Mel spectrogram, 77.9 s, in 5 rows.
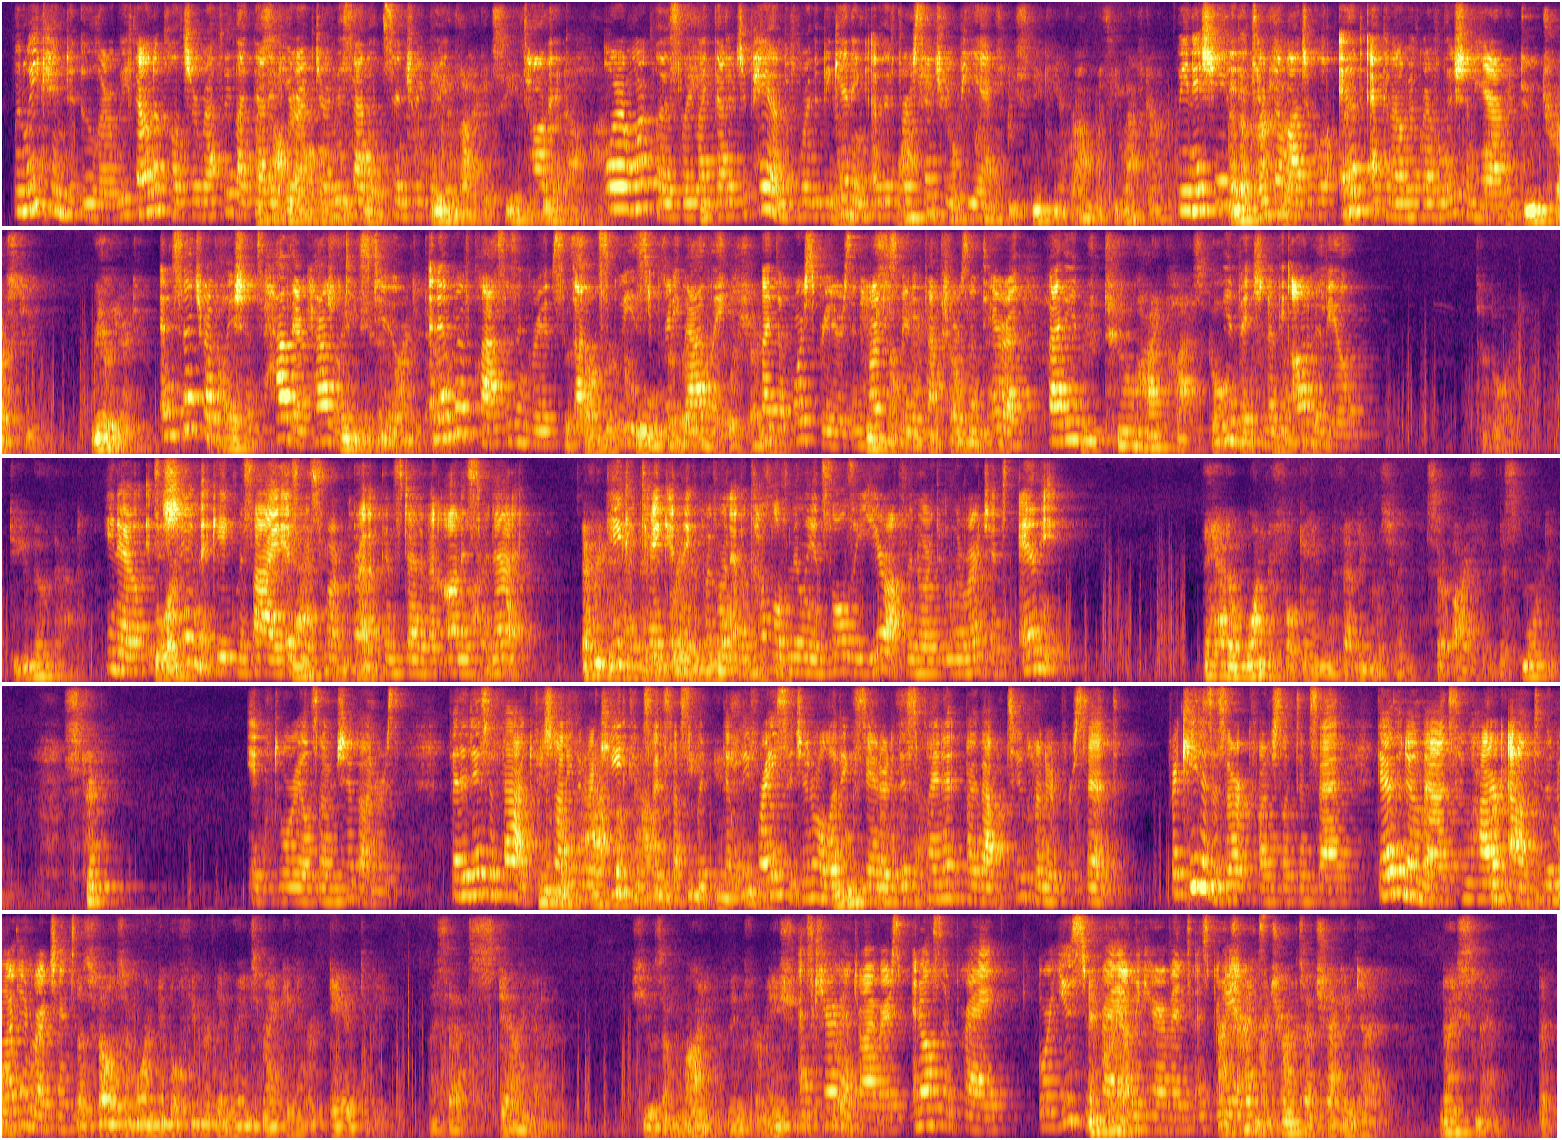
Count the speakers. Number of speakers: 2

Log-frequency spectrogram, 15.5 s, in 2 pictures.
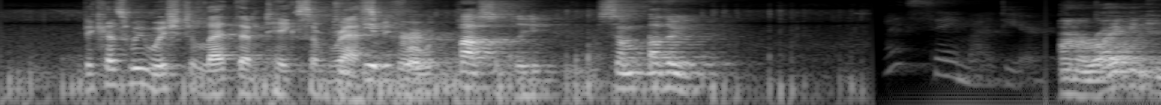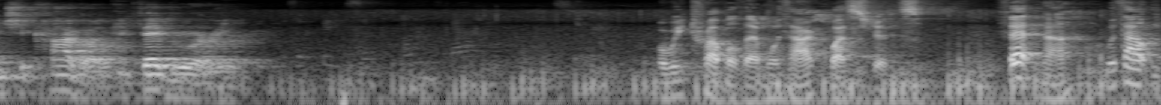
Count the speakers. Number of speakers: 4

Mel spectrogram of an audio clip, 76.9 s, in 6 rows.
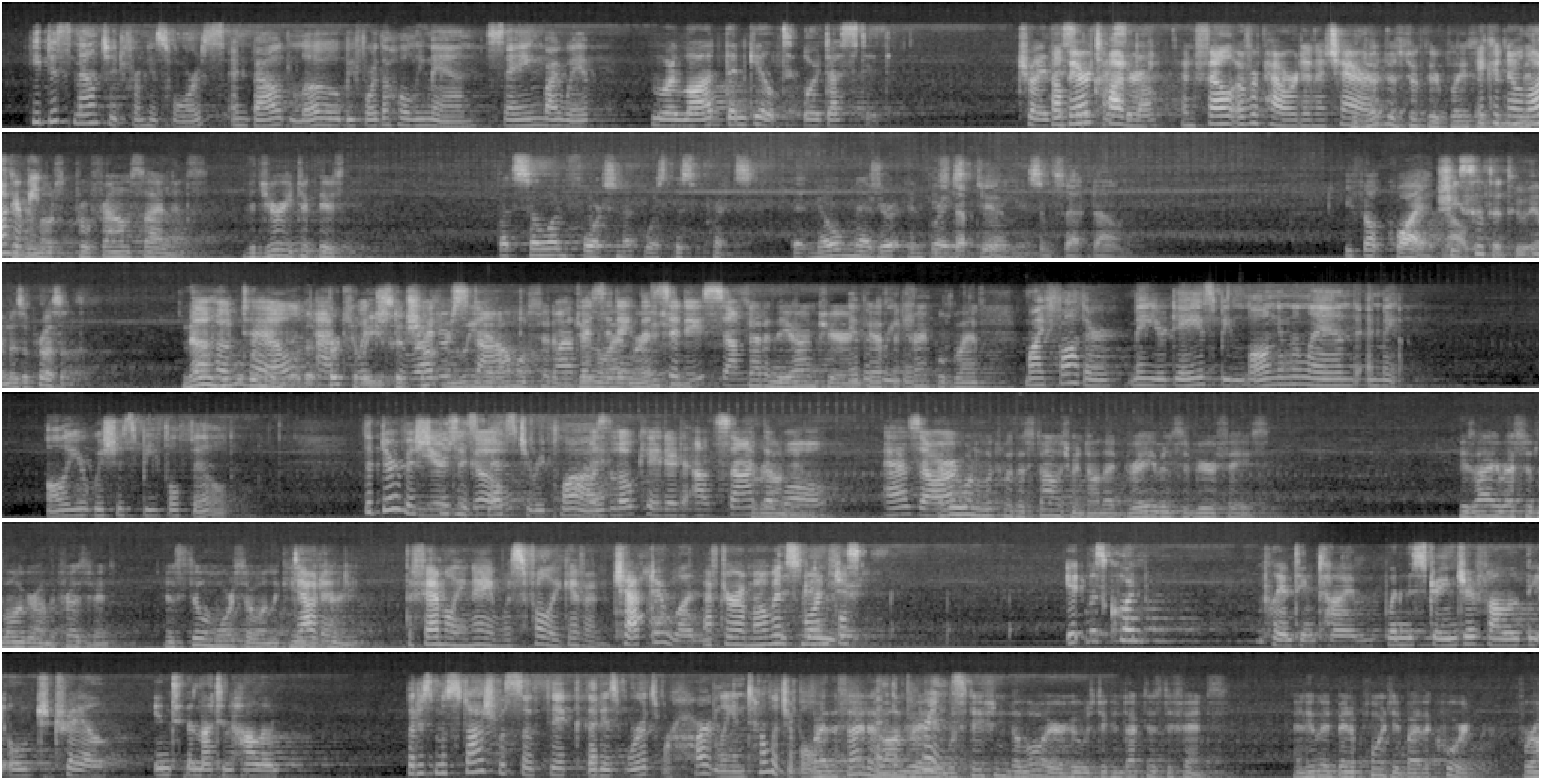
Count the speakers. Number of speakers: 8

